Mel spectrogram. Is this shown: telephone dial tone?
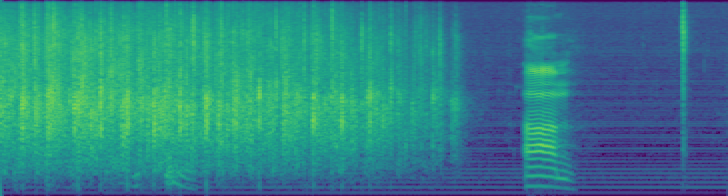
no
